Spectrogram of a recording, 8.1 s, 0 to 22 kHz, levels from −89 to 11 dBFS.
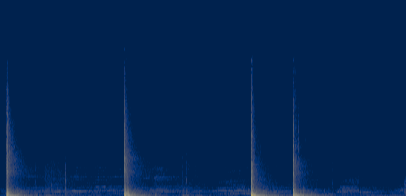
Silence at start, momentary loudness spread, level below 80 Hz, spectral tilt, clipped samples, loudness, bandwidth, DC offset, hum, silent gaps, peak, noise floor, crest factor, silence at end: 0.1 s; 24 LU; -48 dBFS; -6.5 dB/octave; under 0.1%; -35 LUFS; 14.5 kHz; under 0.1%; none; none; -8 dBFS; -74 dBFS; 32 dB; 2 s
